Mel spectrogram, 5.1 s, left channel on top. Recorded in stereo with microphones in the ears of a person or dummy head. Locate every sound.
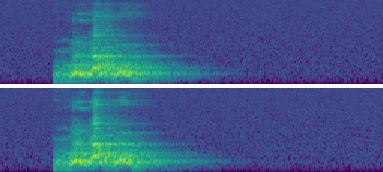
0.7 s a dog barking: 25° right (ahead or behind), 5 m; by 1.9 s 15° right (ahead or behind), 5 m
